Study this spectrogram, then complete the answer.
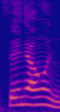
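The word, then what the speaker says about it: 咸陽: 세냥은 이제 함양의 중국식 발음입니다.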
